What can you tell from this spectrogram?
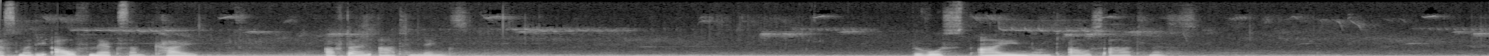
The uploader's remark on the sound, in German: Ich habe diese Meditation direkt in der Natur an einem besonderen Kraftort im Wald aufgenommen. Aus diesem Grund ist der Ton nicht ganz optimal und du wirst im Hintergrund Vogelgezwitscher hören.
